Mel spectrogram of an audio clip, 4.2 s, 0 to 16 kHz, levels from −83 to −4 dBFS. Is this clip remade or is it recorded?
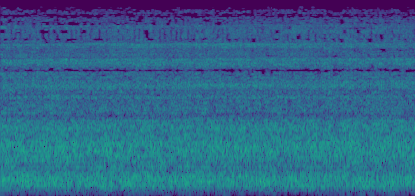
recorded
